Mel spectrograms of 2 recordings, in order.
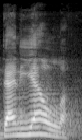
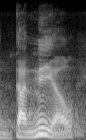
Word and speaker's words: Daniel: We're on the next part of our Decoding Daniel. And that's right pronunciation, by the way. It's not Daniel or Daniel. It's Daniel, actually, is the correct pronunciation, as I learned by going through this book.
